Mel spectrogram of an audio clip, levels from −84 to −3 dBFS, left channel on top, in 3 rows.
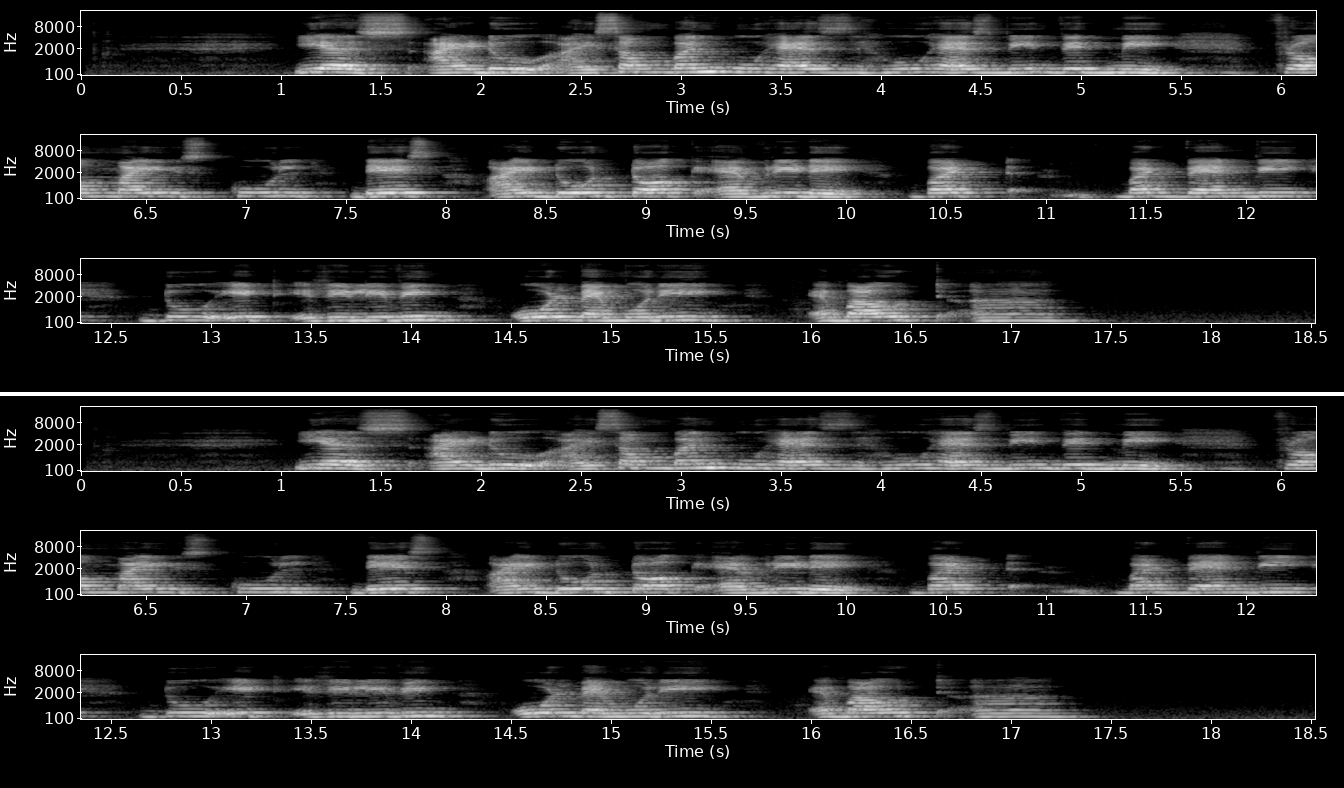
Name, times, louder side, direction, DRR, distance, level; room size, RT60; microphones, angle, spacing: voice 1, 1.1-10.1 10.4-10.7 11.1-15.6 16.0-17.3, left 3 dB, 30° left, 0.4 m, -22 dB
2.0 x 2.0 x 3.6 m
head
